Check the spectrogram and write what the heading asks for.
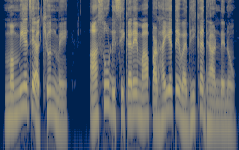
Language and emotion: Sindhi, neutral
